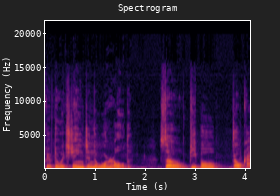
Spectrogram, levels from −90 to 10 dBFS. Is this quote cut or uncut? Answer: uncut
